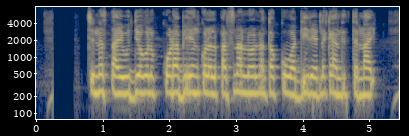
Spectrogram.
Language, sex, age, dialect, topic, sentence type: Telugu, male, 18-24, Central/Coastal, banking, statement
